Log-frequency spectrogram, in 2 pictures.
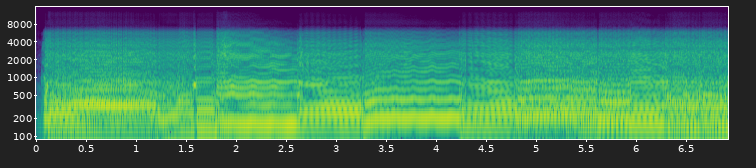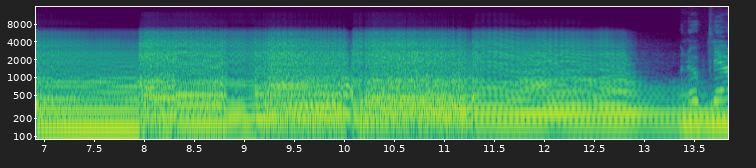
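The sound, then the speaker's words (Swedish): A distorted electric guitar played alone through a gain pedal with the gain at max, with a gritty, overdriven tone, strummed chords and short riffs ringing out steadily and loudly for several seconds before trailing off. “att den är lite liksom, grövre i texturen och inte fullt lika fet och framförallt inte lika mycket gain.”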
